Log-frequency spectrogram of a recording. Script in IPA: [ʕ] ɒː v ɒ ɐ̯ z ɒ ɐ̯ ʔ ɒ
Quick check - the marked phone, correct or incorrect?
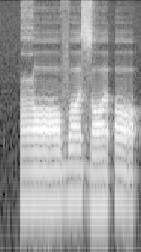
correct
